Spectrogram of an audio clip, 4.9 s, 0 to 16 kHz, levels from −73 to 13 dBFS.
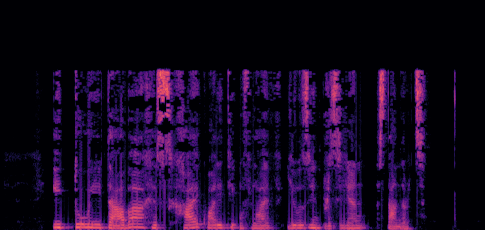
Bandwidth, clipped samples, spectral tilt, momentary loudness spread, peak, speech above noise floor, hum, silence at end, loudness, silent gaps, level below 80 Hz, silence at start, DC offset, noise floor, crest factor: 12 kHz; under 0.1%; -3 dB/octave; 12 LU; 0 dBFS; 36 dB; none; 0.6 s; -20 LUFS; none; -48 dBFS; 0.55 s; under 0.1%; -58 dBFS; 22 dB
